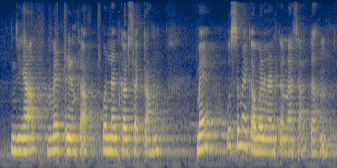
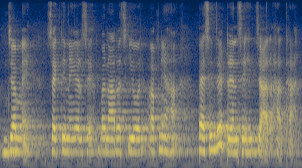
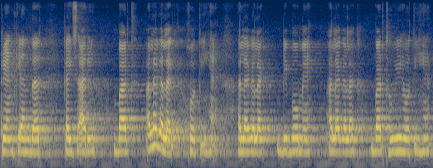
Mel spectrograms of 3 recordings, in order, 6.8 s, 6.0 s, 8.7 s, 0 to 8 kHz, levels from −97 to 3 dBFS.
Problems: constant background noise, echo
